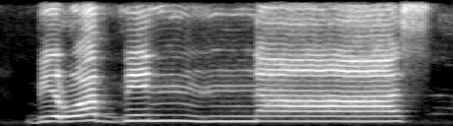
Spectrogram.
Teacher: نون تشدد ہوگا تو وہاں پر غنہ کرنا ہے ہمیں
